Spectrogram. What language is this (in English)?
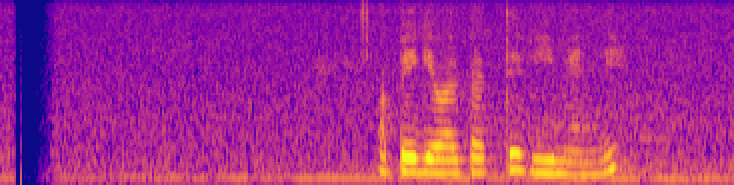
Sinhala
